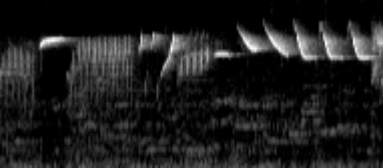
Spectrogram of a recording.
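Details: Canary singing: a sustained high whistle and buzzy rising slurs, then a steady run of quick, sharply falling whistled notes, about five in a row, with faint low hum beneath.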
